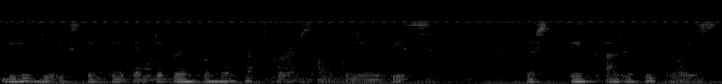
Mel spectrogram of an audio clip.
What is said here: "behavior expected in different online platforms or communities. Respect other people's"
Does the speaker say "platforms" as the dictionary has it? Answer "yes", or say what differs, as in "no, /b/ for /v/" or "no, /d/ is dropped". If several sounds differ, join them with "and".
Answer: no, /s/ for /z/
